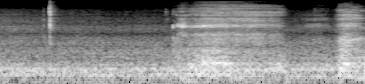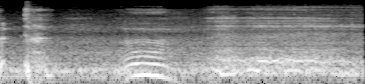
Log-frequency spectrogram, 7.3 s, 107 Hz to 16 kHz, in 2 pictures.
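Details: Young woman smoking outdoors at about minus 20 degrees, phlegmy smoker's cough: harsh, wet coughs and loud throat clearing with hawking of phlegm before spitting.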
